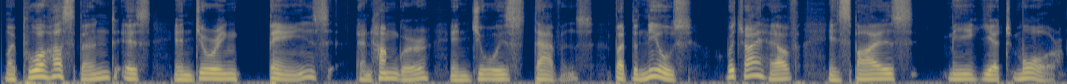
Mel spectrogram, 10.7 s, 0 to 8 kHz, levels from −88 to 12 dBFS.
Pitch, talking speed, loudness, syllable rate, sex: 135 Hz, 120 wpm, -20 LUFS, 3.4 syllables/s, male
